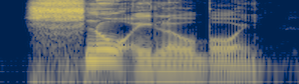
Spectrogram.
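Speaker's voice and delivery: fake English accent, hammed up. Joking about a newspaper headline with another speaker: put-on english accent. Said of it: "You're doing a bit of English accents".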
